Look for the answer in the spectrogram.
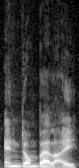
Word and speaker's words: Ndombele: Ndombele.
